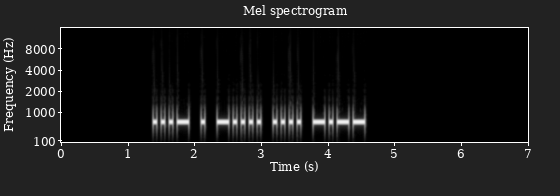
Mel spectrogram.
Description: Morse code, heard as a keyed tone, about 21 wpm, 700 Hz. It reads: VE6HY
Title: DXCC-100 Call Signs - 5 Characters - 20wpm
